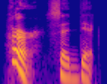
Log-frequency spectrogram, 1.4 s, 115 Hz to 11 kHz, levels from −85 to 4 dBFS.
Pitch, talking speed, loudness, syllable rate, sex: 185 Hz, 125 wpm, -19 LUFS, 3.0 syllables/s, female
